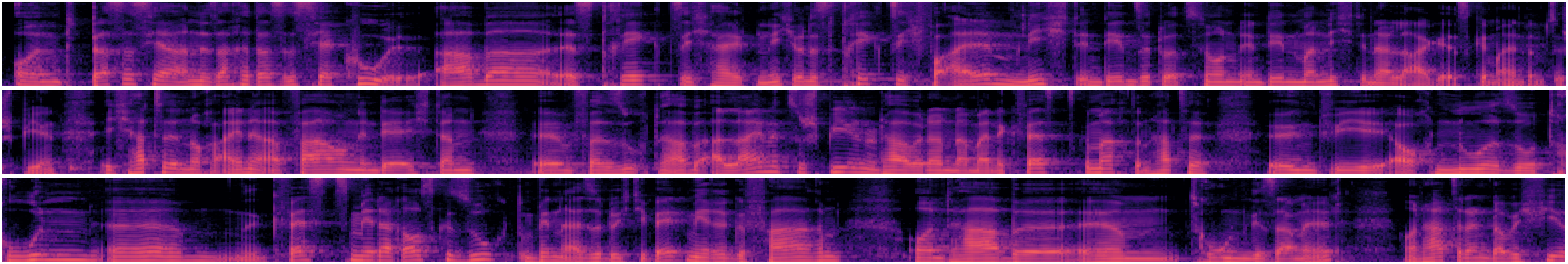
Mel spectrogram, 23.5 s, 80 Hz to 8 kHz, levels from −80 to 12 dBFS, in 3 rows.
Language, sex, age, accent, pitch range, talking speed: German, male, 30-49, German, 110-135 Hz, 225 wpm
